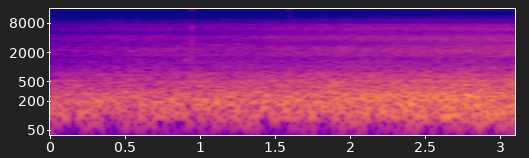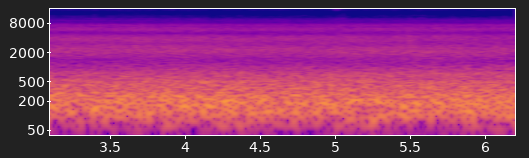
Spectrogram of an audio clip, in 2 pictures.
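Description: Steady rushing of sea surf, growing a little louder over the first two seconds and then holding even.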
